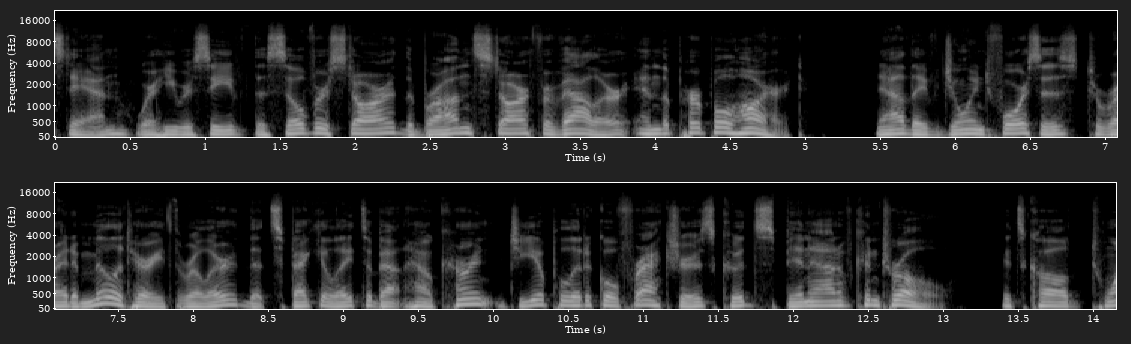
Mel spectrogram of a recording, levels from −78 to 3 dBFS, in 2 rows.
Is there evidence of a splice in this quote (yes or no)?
no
